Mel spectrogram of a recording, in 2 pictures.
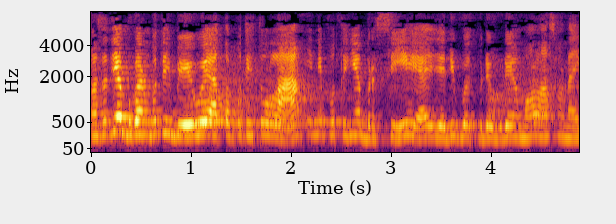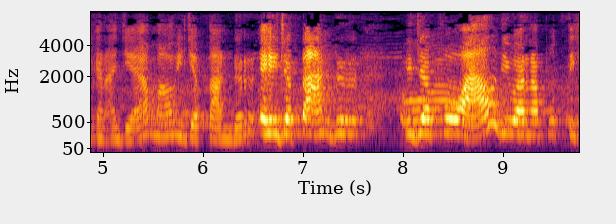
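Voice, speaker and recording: A woman with a high pitch talks at a fairly quick pace with hardly any pauses and ordinary pitch variation, over light background noise. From Indonesia. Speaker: online clothing seller. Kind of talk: live-stream sales pitch rattling off product codes, sizes and prices to viewers. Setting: live stream. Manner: chummy and gushing, constantly calling viewers dear and mom. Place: shop. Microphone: phone near.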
